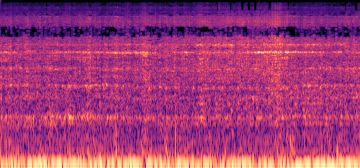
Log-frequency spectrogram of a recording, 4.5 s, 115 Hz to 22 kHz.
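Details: 1984 Holden VK Commodore while checking ignition timing before paint: loud, even idle with steady deep hum, no stumble or miss; normal idle, timing judged about right.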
